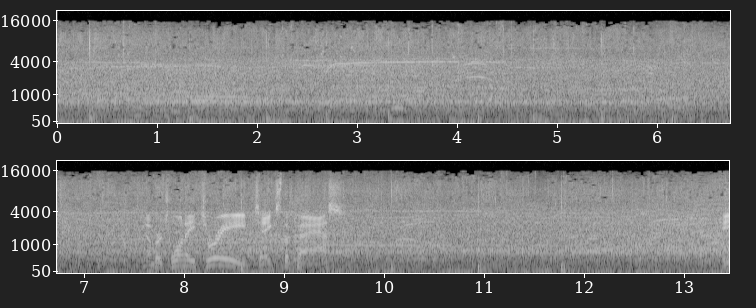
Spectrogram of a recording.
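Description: A large crowd murmurs and cheers steadily in an echoing arena.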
